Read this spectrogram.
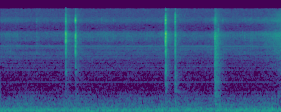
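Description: Small plastic buttons click sharply a few times.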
